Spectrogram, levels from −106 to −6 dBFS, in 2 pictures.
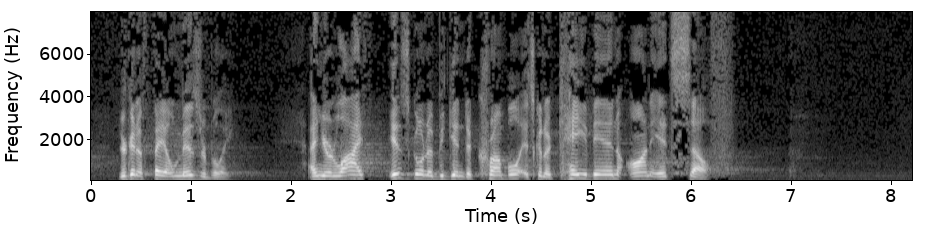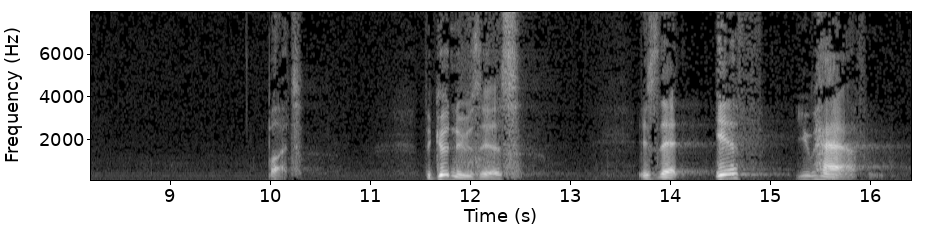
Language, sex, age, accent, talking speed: English, male, 40-59, American, 115 wpm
